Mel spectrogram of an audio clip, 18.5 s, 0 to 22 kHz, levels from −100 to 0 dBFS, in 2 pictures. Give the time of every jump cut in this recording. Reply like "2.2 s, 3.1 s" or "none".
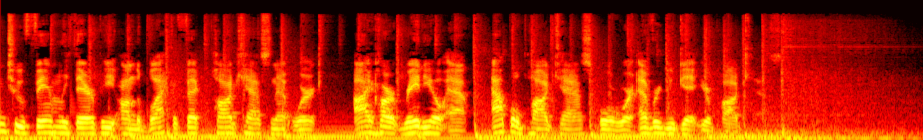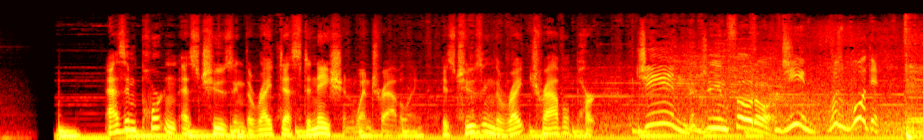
9.6 s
